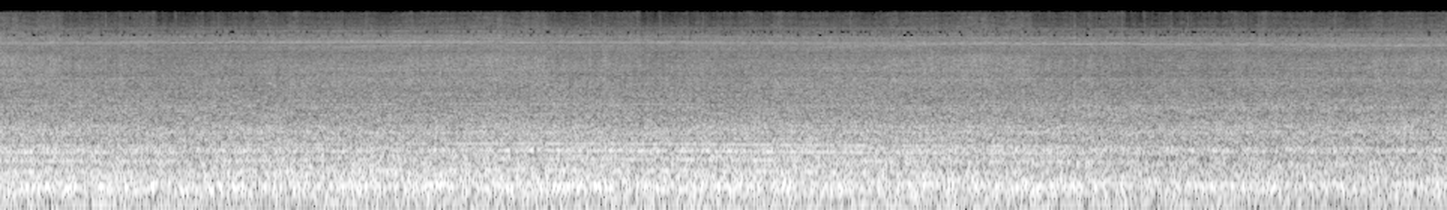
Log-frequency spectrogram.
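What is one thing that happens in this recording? A single-engine turboprop taxis with a steady engine drone.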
